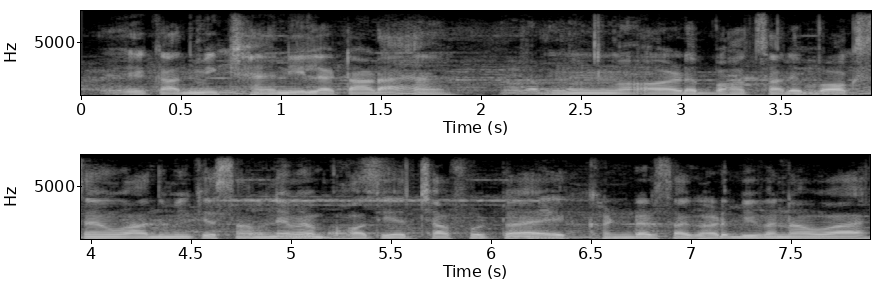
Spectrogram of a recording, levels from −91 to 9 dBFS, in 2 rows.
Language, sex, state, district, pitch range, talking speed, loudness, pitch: Hindi, male, Bihar, Purnia, 110-120 Hz, 210 wpm, -21 LUFS, 115 Hz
